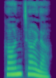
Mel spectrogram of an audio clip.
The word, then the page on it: ಗೊಂಚಲ್: goncal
